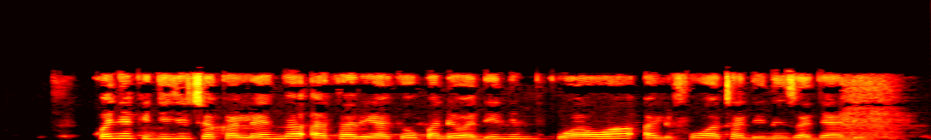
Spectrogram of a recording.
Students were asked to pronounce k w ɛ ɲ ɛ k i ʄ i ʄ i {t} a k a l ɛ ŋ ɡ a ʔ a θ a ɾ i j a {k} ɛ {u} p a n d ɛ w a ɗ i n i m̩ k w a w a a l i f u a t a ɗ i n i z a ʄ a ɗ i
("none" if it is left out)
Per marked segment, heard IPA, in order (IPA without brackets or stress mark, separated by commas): t͡ʃ, k, u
